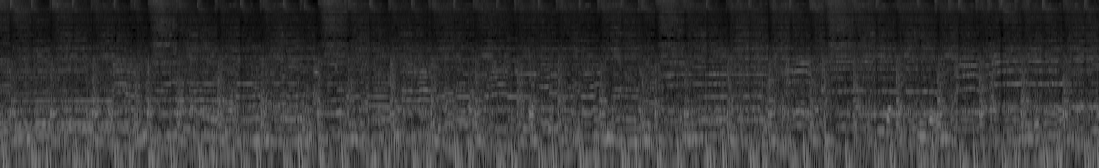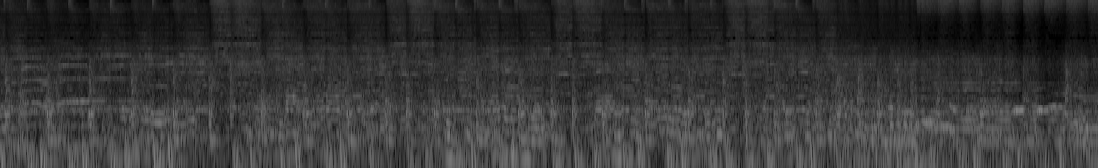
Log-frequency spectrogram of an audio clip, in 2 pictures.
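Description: Rock band playing live: a drum kit keeping a steady beat under two electric guitars.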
